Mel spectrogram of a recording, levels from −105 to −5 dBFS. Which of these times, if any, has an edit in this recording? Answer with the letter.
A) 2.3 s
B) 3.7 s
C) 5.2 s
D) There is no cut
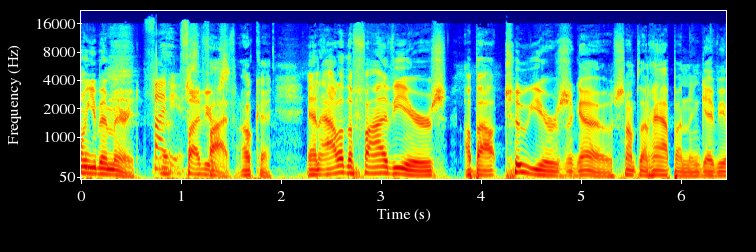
B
